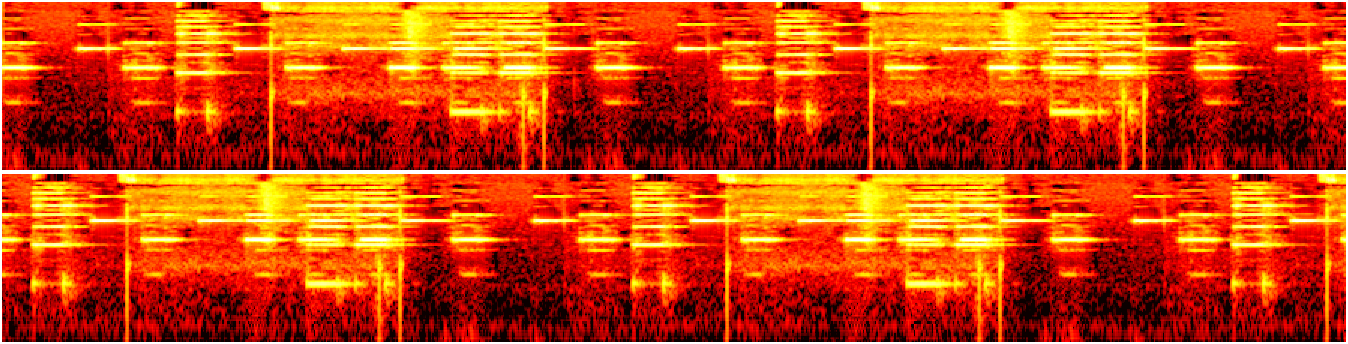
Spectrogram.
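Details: ICU patient with organophosphate poisoning on ventilator support, treated with atropine and lavage: repeating electronic alarm tones cycling about every four seconds; ICU ventilator/monitor alarm.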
